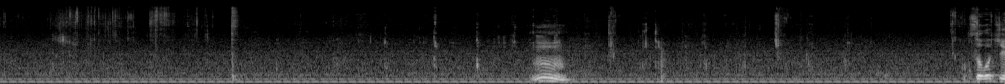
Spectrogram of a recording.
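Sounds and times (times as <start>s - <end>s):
steady low hum: 0.0s - 10.0s
chewing with mouth clicks: 0.5s - 5.4s, 6.0s - 8.9s, 9.5s - 9.7s.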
